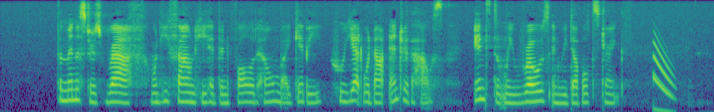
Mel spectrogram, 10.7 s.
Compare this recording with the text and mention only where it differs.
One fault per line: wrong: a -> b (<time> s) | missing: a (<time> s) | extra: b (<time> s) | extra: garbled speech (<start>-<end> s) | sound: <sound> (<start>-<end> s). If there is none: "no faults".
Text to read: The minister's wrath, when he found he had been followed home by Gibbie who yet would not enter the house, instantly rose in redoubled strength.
sound: chirp (9.8-10.2 s)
